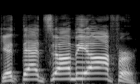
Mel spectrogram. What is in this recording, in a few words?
hunter pounced, voice; Left 4 Dead 2; survivor; gambler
